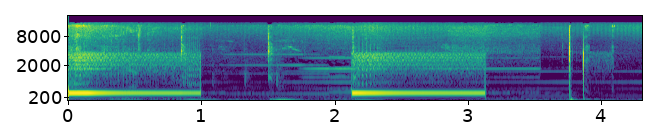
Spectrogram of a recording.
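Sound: telephone busy tone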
